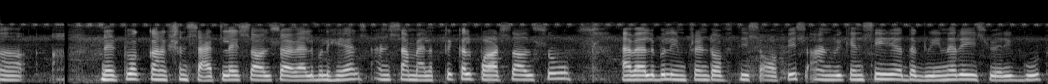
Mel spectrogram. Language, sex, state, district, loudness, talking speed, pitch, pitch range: English, female, Punjab, Kapurthala, -17 LUFS, 160 wpm, 215 Hz, 210-230 Hz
